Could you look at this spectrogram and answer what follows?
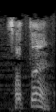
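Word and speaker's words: Šatan: Tinha um jogador tchecoslováquio que o sobrenome dele pronunciado era Chatan, só que a pronúncia era Satan, S-A-T-A-N.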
